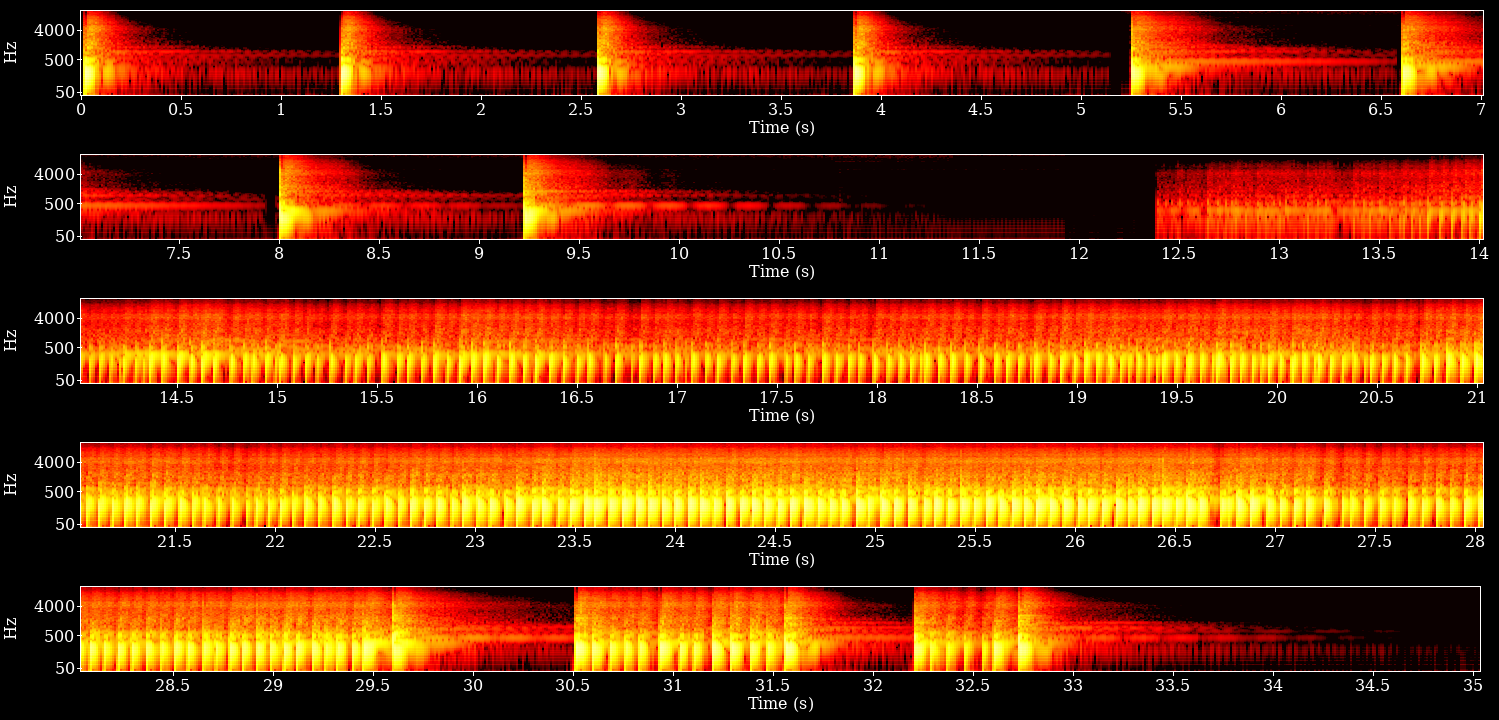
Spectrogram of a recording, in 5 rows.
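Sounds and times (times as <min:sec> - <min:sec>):
oak 14x5 snare drum: 0:00.0 - 0:00.4, 0:01.3 - 0:01.6, 0:02.6 - 0:02.9, 0:03.9 - 0:04.2, 0:05.3 - 0:05.8, 0:06.6 - 0:07.1, 0:08.0 - 0:08.4, 0:09.2 - 0:09.8, 0:12.4 - 0:33.2.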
